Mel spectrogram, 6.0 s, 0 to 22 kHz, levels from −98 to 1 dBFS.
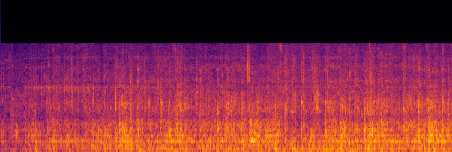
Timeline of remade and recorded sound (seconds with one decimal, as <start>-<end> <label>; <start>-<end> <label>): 0.0-0.6 recorded; 0.6-2.2 remade; 2.2-3.1 recorded; 3.1-4.4 remade; 4.4-5.2 recorded; 5.2-6.0 remade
